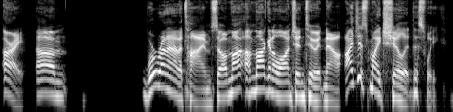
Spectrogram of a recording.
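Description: A man's voice: a little high, very animated, moderate pace, bright, forceful tone, no room sound, clean studio sound. A man co-hosting a podcast in a casual, informal chatty style. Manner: informal, frequently swearing. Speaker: podcast co-host.

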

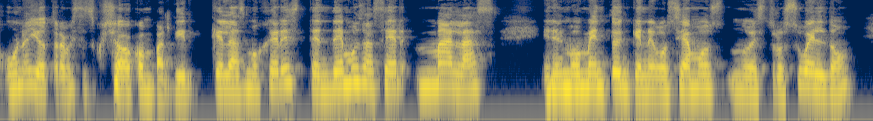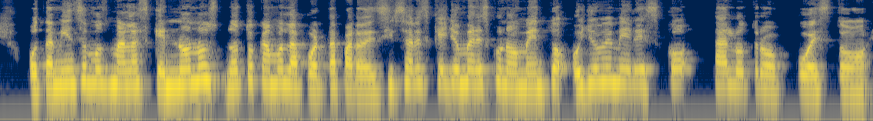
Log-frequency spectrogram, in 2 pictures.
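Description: A woman's voice: mid-range voice, brisk. A woman with a Mexican accent hosting a podcast interview in a conversational style.

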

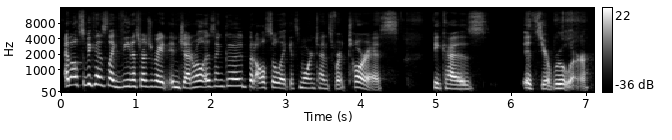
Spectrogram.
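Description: A woman's voice: fairly high pitch, lively intonation, a little fast. A woman co-hosting a podcast in casual conversation, peppering her talk with "like". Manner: conversational, heavy use of "like". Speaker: podcast co-host. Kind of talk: casual astrology podcast chat.

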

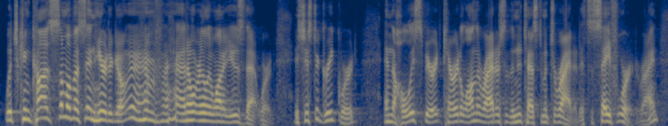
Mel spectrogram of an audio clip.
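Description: A man preaching a sermon as pastor, animated and conversational, with asides to the congregation. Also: high voice. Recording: long hall reverb.

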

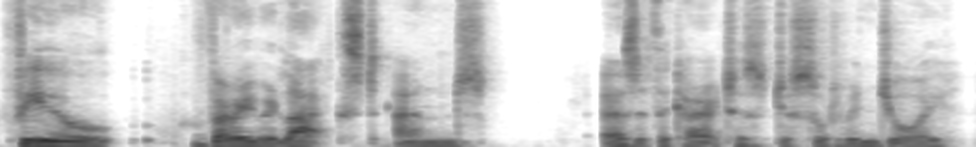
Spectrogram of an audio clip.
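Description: Young adult woman, actor guest; low-pitched, chatty and enthusiastic. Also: steady tone, unhurried. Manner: chatty, enthusiastic, thinks aloud with ums. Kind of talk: casual interview chat.

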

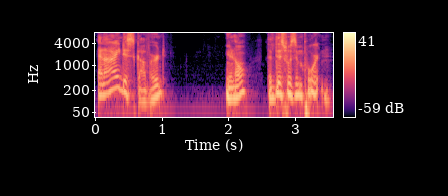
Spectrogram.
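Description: A man's voice: on the high side, sing-song, moderate pace, a bit bright, husky, dry recording. Thoughtful middle-aged man, dry close sound. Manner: thoughtful, restarts often, says "like" a lot. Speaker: brother in a family discussion. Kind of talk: casual reflective conversation.

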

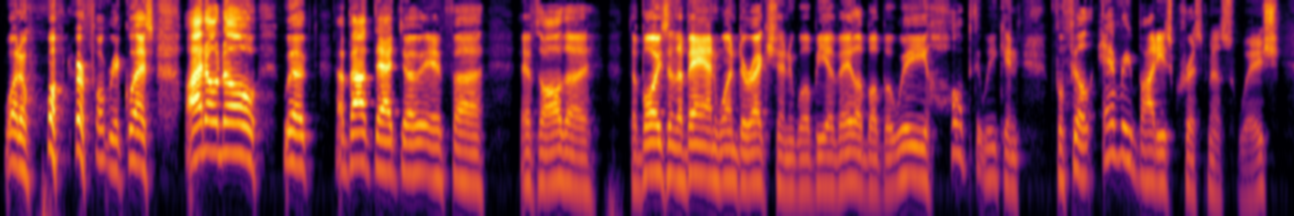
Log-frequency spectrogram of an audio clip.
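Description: A man plays a jolly Santa Claus hosting a children's show. His voice is bright and forceful at a middling pitch. He talks to boys and girls in a cheery, folksy storyteller's way. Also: animated, moderate pace. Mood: jolly, kindly. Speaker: host and storyteller.

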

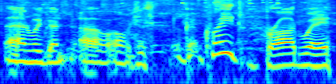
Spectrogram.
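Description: An older man, a guest photographer in a casual interview, talking enthusiastically and rambling with a voice that is getting raspy. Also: high voice, big pitch swings, unhurried, darkish tone. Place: small bar.

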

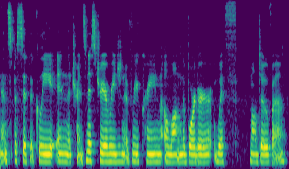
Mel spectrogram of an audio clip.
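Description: A woman with a lowish, gravelly voice speaks as a guest on a podcast panel. She chooses her words carefully and thoughtfully. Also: a little mellow. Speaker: panelist, writer and teacher. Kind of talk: casual panel discussion.

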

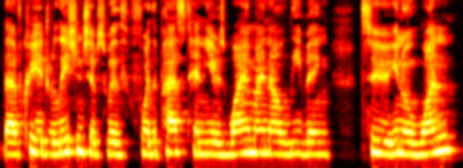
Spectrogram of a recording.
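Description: A woman's voice: on the low side, flat delivery, normal speed. Young German-native woman telling her story. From Germany and Scotland. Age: young adult. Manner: reflective, with fillers and soft laughs. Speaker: student guest. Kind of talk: personal storytelling in an interview.

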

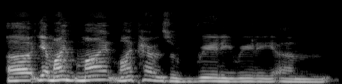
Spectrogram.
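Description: A man's voice: fairly high pitch, lively intonation, measured pace, lo-fi sound. A young man, speaking as an interview guest in a reflective, hesitant way with many restarts. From London, England. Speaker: guest, fitness instructor. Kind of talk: casual interview talk.

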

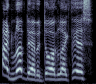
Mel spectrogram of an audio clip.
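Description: A man's voice: high-pitched, expressive, normal speed, clean tone, dry recording, pitched above the performer's own voice. A man voicing an eager, friendly, polite young bookseller in a historical storybook. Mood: delighted.

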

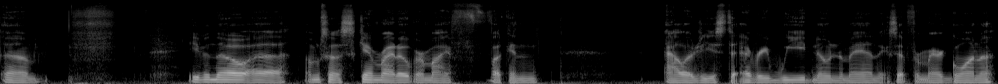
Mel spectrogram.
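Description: A young man with a congested, stuffy nose rambles through a solo podcast, crude and joking as he wanders off on tangents. His voice sits fairly low, and the recording is dry and close with no room sound. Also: little pitch movement, unhurried, vocal fry, darkish tone, smooth, no room sound. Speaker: podcast host.

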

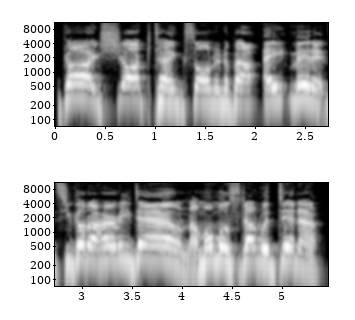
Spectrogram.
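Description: A man voicing a cheerful father who shouts up from downstairs. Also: very high-pitched, normal speed, pitched above the performer's own voice, full character voice. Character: cheerful dad calling from downstairs.

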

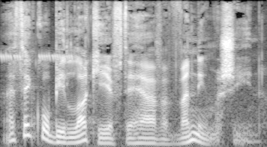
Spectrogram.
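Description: Uptight, lowish-voiced anxious partner. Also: male voice, animated, a little fast, slight background noise. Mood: practical. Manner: wary, exasperated straight man. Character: uptight, anxious, practical male partner prone to paranoia. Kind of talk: sci-fi comedy audio drama acting.

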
